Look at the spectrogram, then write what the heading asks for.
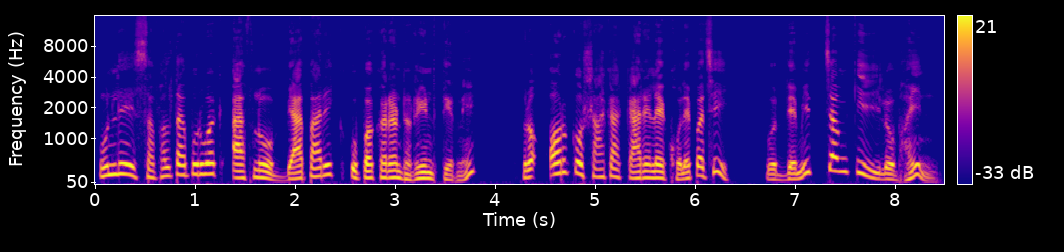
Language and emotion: Nepali, happy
